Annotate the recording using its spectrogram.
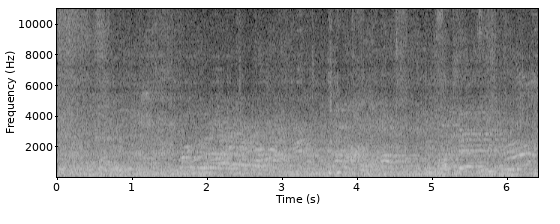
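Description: Overlapping voices of a crowd of spectators and competitors: chatter and calls mixed together at a steady level, with no single voice standing out.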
